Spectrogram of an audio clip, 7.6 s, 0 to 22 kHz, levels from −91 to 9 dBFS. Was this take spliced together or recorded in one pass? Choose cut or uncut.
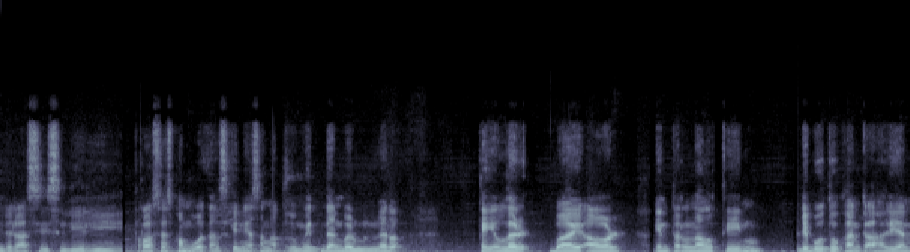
cut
